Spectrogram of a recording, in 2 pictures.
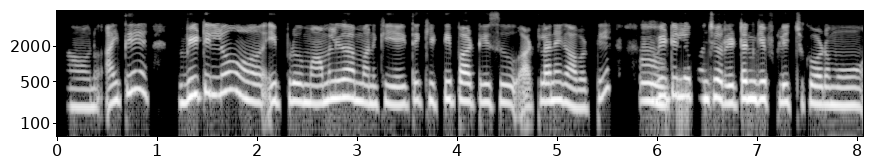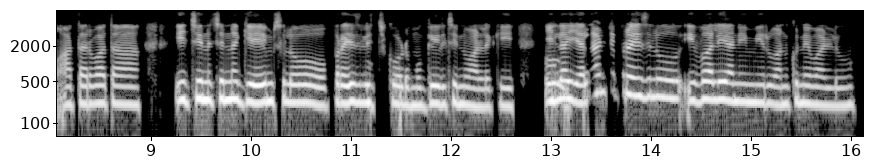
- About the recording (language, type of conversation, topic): Telugu, podcast, పొట్లక్ విందు ఏర్పాటు చేస్తే అతిథులను మీరు ఎలా ఆహ్వానిస్తారు?
- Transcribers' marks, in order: in English: "కిట్టి పార్టీస్"; in English: "రిటర్న్"; in English: "గేమ్స్‌లో"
